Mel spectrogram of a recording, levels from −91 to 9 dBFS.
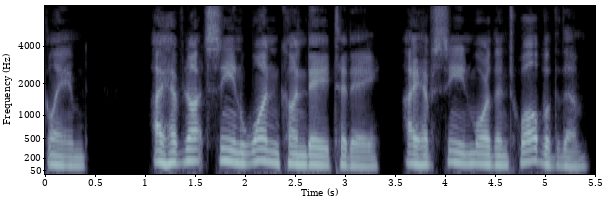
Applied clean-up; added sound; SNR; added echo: none; none; none; none.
